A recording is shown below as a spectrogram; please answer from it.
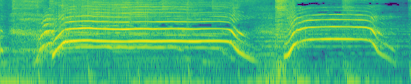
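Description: Two long, high-pitched excited "woo" whoops from people cheering, each gliding up, held steady, then falling away; the second is shorter and starts near the three-second mark.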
